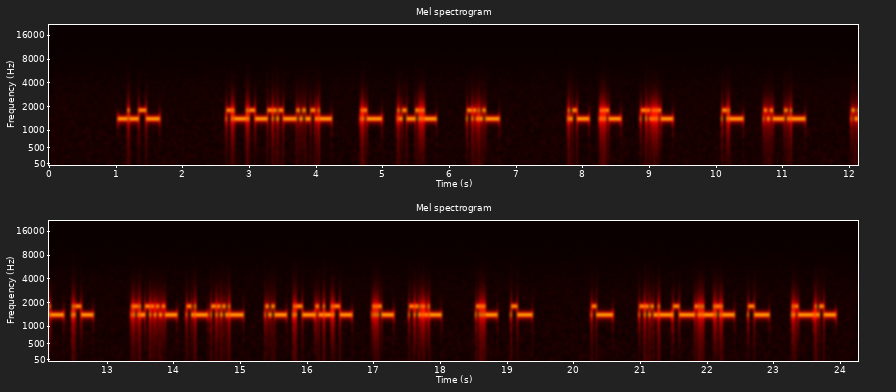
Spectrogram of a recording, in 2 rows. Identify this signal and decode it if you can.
TTY/TDD text telephone tones (45.45 baud Baudot), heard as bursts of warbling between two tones, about 400 Hz shift, 1600 Hz centre. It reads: THE MINBAR WAS SHIPPED IN PIECES FROM CORDOBA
